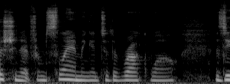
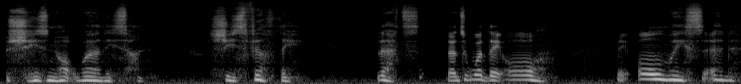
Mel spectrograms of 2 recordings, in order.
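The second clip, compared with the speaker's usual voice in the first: slurred; slower than usual. Acted. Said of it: "slurring slightly".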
